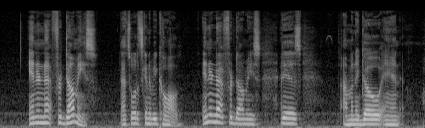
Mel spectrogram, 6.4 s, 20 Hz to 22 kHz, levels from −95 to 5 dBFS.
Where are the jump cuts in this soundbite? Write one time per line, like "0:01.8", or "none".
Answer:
0:04.2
